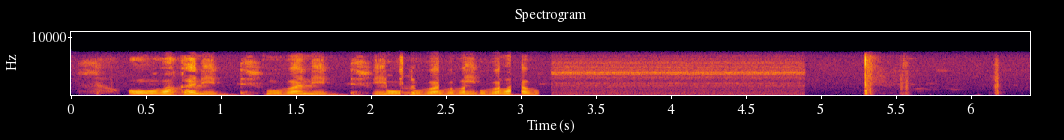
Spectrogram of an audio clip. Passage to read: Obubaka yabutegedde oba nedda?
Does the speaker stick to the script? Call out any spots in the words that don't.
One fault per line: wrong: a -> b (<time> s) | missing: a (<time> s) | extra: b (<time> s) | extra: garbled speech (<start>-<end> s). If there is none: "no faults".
wrong: yabutegedde -> nedda (0.9 s)
extra: garbled speech (2.0-3.1 s)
